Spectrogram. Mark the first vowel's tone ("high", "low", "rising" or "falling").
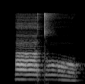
high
